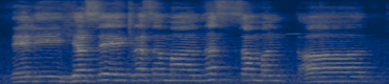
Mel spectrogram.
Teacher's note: न के बाद विसर्ग के बाद का अक्षर है स, तो विसर्ग का उच्चारण होगा आधा स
